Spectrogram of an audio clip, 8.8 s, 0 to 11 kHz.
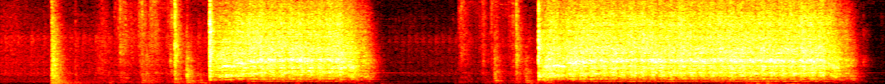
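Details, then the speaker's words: Freshly built Ford 302 engine with new cam, just installed, with a possibly weak battery: two long stretches of fast, even starter cranking with no catch or firing; crank no start, distributor installed 180 degrees out. "Something's not right. Pull the number one spark plug. See if I'm 180 out."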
